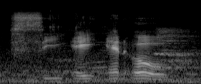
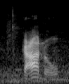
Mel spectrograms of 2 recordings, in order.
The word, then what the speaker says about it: Cano: I always remember the baseball player from the Yankees, Robinson Cano, C-A-N-O, which is actually pronounced Cano. Top pair for Freddie Lay. Yes. So it's Robinson Cano. That's how you pronounce it.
